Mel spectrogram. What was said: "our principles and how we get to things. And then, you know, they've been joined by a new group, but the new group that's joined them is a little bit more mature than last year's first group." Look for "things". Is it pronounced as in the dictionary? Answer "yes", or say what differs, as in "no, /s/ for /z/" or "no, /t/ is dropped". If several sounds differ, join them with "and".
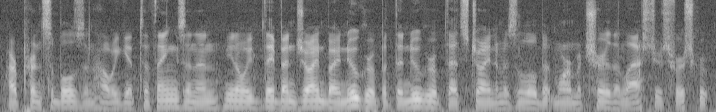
yes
